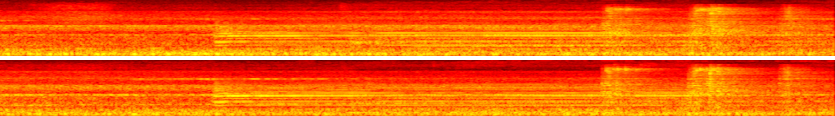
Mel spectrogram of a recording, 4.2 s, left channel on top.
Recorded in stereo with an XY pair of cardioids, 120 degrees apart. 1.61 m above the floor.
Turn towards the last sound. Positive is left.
turn(degrees=-70)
